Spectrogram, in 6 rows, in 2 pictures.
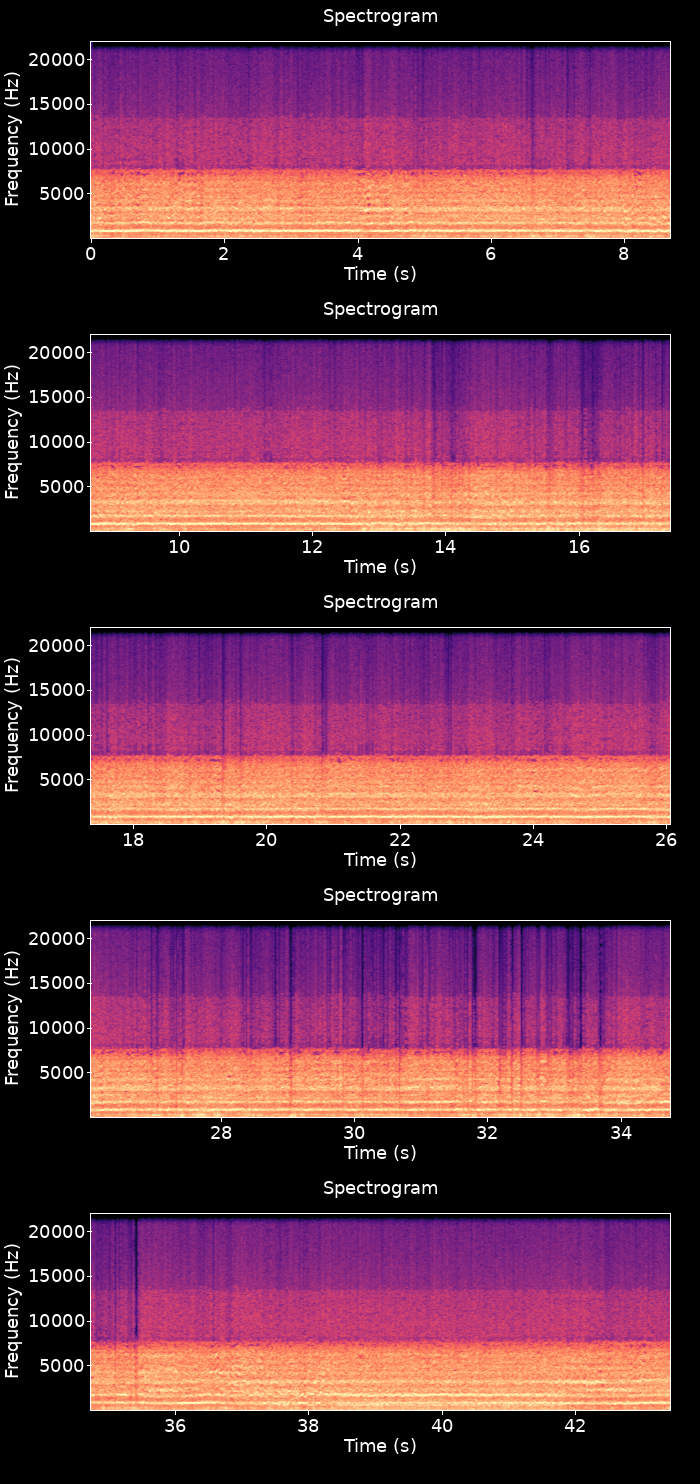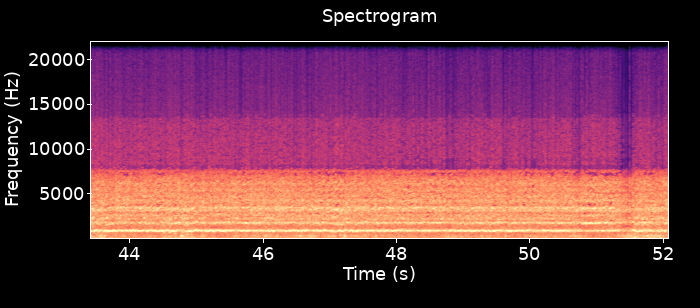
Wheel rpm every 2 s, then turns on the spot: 230, 230, 230, 230, 230, 230, 240, 230, 230, 230, 230, 230, 230, 230, 240, 230, 230, 230, 210, 200, 200, 220, 230, 230, 240, 230.
none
